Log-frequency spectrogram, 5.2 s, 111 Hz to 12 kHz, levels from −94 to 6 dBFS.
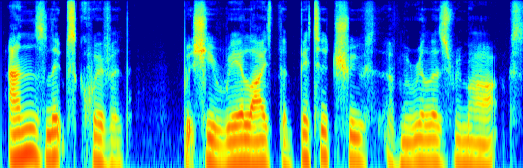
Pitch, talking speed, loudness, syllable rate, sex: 125 Hz, 140 wpm, -19 LUFS, 4.7 syllables/s, male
